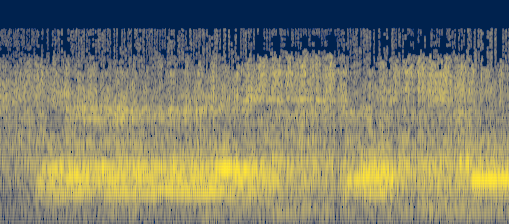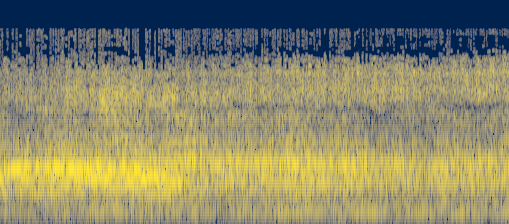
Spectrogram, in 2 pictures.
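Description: steam locomotive train running

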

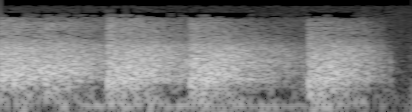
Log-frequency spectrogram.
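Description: gunshots

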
